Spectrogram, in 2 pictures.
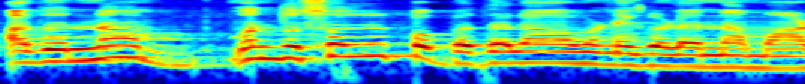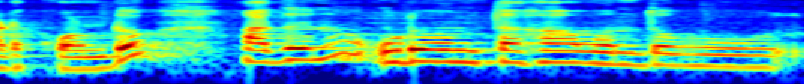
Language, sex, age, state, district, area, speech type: Kannada, female, 30-45, Karnataka, Davanagere, urban, spontaneous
